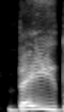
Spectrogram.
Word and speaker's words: بيضاء: But make sure you're stretching the da sound out for at least 4 seconds, okay?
